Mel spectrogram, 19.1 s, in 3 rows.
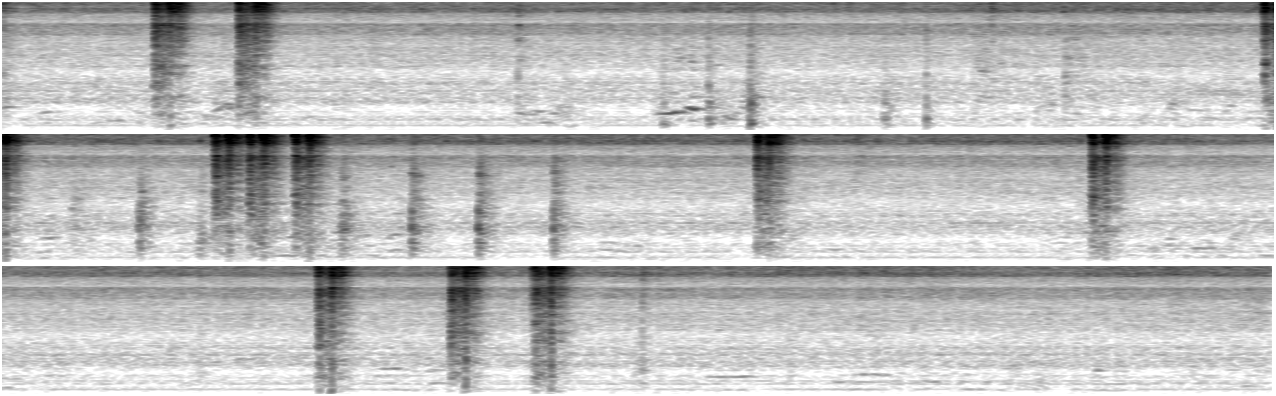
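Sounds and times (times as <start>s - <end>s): staple gun firing with hiss of air: 0.7s - 1.5s, 6.3s - 9.4s, 10.0s - 10.4s, 11.8s - 12.1s, 14.2s - 16.0s.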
